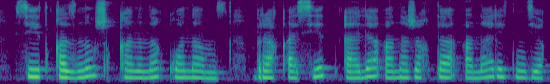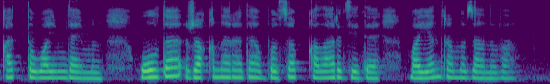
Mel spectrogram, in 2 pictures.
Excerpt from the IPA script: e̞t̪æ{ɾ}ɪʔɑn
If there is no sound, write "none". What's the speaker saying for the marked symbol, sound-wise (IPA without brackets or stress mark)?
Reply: l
